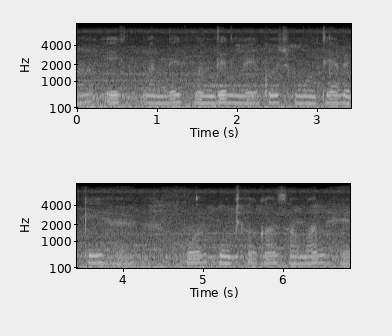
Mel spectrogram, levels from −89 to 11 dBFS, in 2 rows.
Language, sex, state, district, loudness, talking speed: Marathi, female, Maharashtra, Sindhudurg, -26 LUFS, 115 wpm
